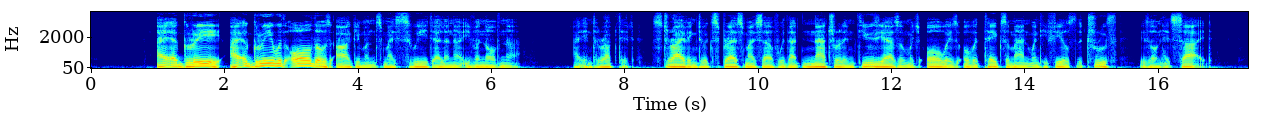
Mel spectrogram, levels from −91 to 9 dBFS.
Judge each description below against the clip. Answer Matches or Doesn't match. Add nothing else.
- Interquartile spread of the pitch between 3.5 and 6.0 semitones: Doesn't match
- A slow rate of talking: Matches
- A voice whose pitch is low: Matches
